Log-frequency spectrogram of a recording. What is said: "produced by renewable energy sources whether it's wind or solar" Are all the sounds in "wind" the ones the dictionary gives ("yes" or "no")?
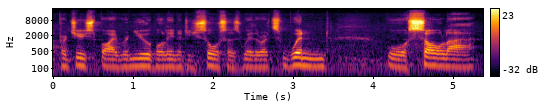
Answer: yes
